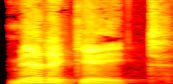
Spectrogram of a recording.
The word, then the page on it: mitigate: American English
